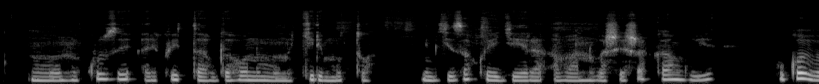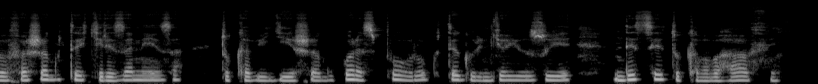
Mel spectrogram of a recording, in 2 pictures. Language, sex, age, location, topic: Kinyarwanda, female, 18-24, Kigali, health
